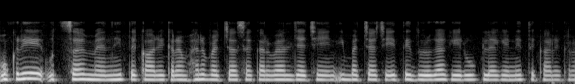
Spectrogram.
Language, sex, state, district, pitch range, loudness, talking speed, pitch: Maithili, female, Bihar, Purnia, 215-225 Hz, -15 LUFS, 250 wpm, 215 Hz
